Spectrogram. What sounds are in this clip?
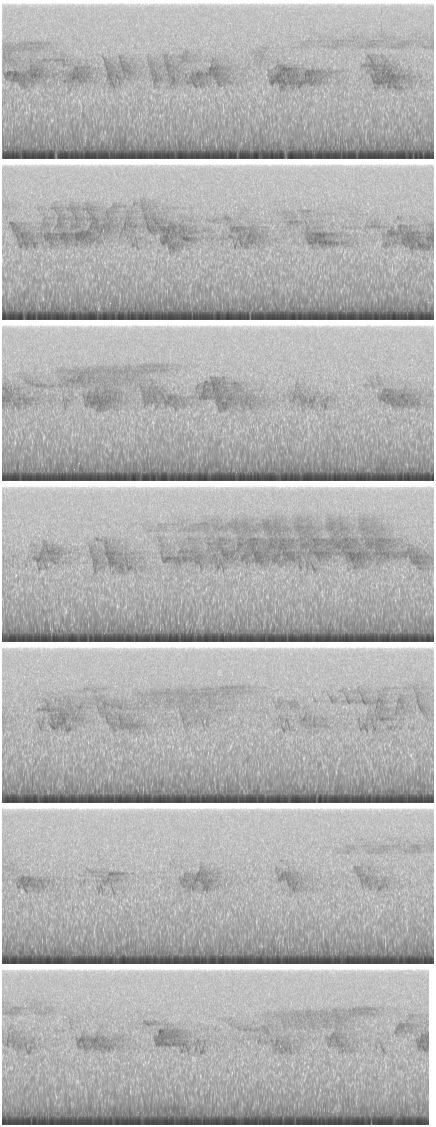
Black-throated Blue Warbler, Red-eyed Vireo, Black-and-white Warbler, Chestnut-sided Warbler, Ovenbird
